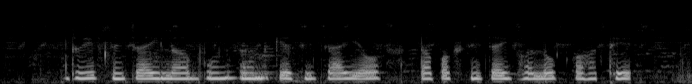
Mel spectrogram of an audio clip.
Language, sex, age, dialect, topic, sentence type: Chhattisgarhi, female, 18-24, Northern/Bhandar, agriculture, statement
